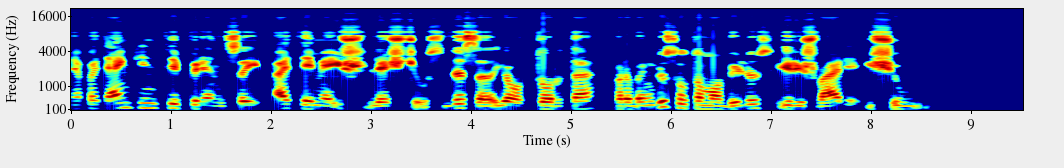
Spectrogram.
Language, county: Lithuanian, Alytus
